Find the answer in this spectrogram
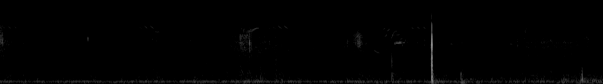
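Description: Faint bird chirps: a few brief high calls with quick falling pitch, over a steady low hum, with one sharp click a little over four seconds in.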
